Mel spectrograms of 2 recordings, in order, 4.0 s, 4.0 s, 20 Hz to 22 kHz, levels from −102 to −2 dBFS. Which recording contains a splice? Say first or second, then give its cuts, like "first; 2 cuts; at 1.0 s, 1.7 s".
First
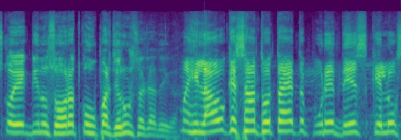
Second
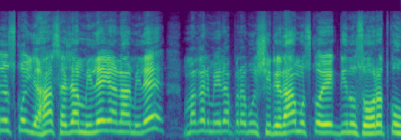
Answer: first; 1 cut; at 1.9 s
